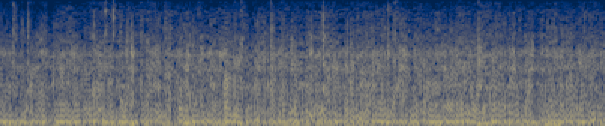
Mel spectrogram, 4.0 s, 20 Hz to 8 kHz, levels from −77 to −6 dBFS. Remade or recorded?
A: remade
